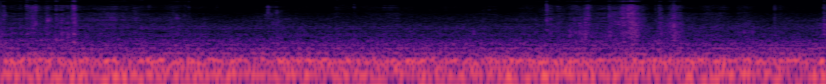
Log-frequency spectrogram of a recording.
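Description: Steady low rumble of a vehicle idling, heard from inside the cab, with a few faint soft rustles about a second in and again near the end.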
